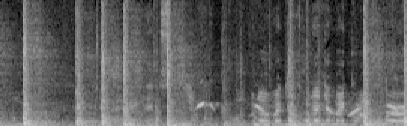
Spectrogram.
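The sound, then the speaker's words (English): A hammer bangs repeatedly on a storm-damaged mailbox that refuses to open, used to retrieve the morning paper: about eight sharp, loud blows at an uneven pace, with faint chirping tones in the background midway through. “So my client decided to use a hammer to retrieve his morning paper.”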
